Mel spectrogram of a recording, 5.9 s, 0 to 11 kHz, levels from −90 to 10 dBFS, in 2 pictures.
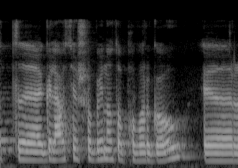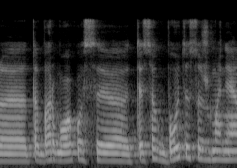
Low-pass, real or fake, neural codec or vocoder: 7.2 kHz; real; none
